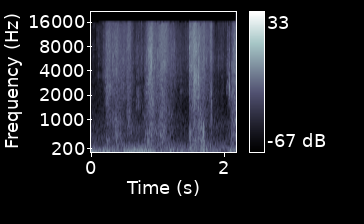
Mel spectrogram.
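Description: Footsteps in moccasins near a lake in cold weather: a few soft, scuffing steps with brushy, rustling texture come in uneven bursts over a couple of seconds.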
